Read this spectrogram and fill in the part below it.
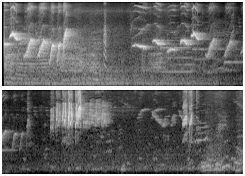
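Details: Flamboyan songbird singing vigorously (gacor): sharp, high whistled notes and quick rising-then-falling phrases in lively bursts, later joined by buzzy high trills and short pauses, with a faint low hum underneath at the start.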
